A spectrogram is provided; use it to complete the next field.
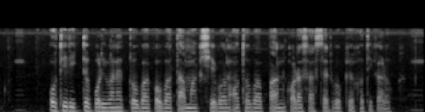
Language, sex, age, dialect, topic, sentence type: Bengali, male, 25-30, Standard Colloquial, agriculture, statement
